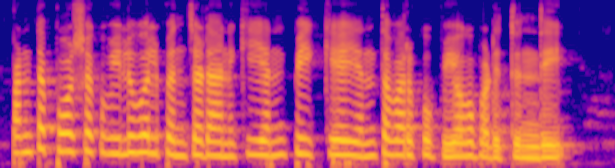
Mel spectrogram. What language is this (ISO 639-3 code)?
tel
